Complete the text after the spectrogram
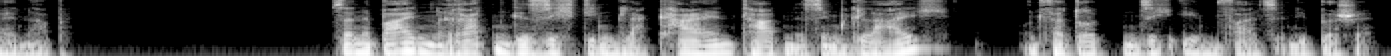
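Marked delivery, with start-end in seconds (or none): none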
